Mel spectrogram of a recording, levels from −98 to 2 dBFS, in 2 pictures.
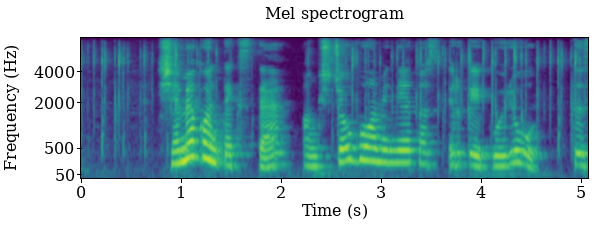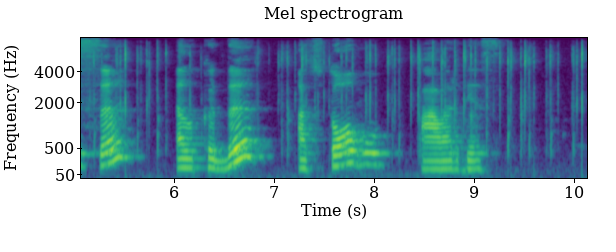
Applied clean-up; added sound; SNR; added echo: none; Clapping; 19 dB; none.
